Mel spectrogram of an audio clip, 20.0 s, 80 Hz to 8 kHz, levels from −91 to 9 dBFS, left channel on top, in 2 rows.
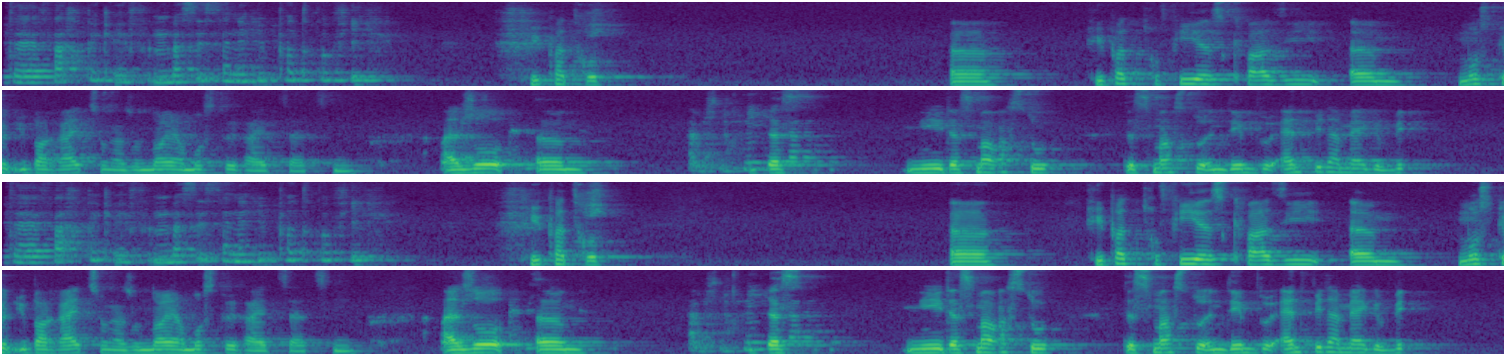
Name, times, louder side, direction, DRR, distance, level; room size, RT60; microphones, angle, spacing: voice 1, 0.0-2.6 3.3-3.6 12.9-13.2 13.5-13.6 14.6-15.1, equal, 20° left, -2 dB, 3.9 m, -35 dB
voice 2, 3.5-4.0 6.3-6.6 7.2-9.3 9.7-12.4 13.0-13.9 15.1-15.3 16.0-17.0 17.5-19.4, right 3 dB, 50° right, 9 dB, 0.5 m, -22 dB
19.5 x 15.0 x 2.9 m, 0.81 s
head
